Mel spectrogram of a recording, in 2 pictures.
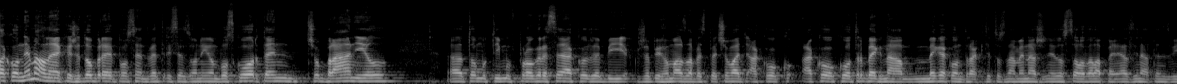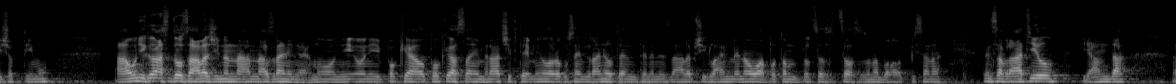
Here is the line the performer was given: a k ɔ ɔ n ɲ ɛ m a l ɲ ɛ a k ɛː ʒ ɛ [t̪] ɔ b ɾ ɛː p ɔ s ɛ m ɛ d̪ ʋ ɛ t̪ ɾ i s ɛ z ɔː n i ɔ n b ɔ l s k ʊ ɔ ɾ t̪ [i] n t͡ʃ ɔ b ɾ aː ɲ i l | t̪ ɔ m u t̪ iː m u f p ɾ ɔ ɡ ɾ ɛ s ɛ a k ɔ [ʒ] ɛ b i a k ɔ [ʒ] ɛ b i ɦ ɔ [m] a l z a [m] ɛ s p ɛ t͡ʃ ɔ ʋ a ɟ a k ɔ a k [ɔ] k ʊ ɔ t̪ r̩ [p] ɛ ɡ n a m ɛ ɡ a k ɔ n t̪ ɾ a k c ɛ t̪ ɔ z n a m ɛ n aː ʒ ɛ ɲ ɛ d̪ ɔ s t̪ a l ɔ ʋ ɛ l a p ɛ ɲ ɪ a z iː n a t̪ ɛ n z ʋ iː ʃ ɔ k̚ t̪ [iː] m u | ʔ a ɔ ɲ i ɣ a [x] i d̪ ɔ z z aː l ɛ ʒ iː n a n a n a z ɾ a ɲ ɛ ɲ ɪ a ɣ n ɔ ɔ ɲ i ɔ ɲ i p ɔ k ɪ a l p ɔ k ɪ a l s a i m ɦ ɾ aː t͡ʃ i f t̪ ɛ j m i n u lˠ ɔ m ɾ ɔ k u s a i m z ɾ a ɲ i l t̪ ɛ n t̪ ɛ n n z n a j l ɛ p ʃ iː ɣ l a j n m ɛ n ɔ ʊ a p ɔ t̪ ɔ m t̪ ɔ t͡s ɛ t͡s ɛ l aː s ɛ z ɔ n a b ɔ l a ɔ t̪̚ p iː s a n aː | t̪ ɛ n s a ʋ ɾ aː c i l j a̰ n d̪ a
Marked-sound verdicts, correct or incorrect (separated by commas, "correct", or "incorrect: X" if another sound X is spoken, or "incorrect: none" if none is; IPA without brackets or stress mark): incorrect: d̪, incorrect: ɛ, correct, correct, correct, incorrect: b, correct, incorrect: b, correct, incorrect: s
